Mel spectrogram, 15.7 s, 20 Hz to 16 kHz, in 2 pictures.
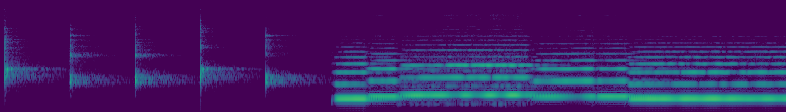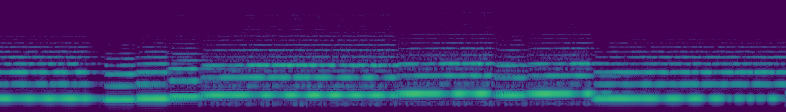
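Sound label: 2 flute karaoke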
